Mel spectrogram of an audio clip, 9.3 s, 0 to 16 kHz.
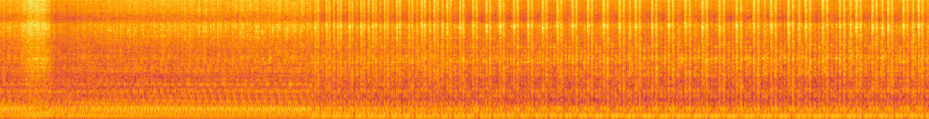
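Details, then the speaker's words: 1967 Chevrolet C50 truck sat about nine years, after warm-up run: steady, even idle dropping to a lower settled beat after about three seconds, with exhaust tick from missing passenger-side donut; normal running after warm-up. "not bad not bad at all well she fired up and she ran quite a while"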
